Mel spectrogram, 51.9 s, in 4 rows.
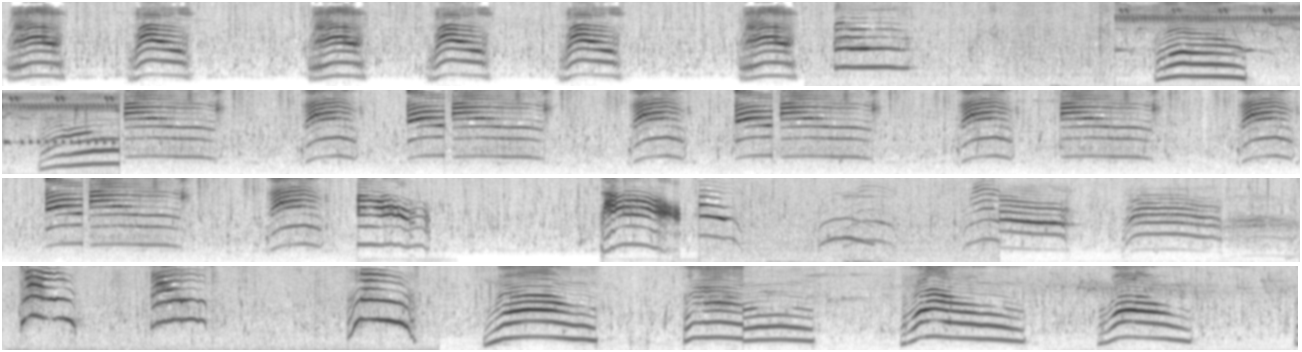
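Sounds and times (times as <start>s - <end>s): kittens meowing: 8.3s - 9.2s, 32.0s - 33.4s, 34.1s - 43.3s.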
